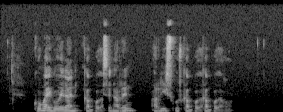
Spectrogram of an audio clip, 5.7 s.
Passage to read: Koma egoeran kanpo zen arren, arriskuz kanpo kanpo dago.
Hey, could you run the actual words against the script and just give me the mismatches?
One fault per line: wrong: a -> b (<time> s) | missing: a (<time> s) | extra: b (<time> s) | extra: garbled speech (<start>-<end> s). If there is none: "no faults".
no faults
